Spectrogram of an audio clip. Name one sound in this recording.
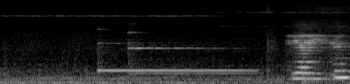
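An elevator chime rings.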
